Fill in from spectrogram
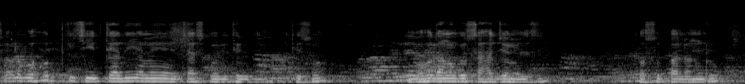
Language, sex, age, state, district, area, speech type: Odia, male, 18-30, Odisha, Balangir, urban, spontaneous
